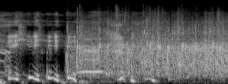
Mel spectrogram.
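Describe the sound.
An audience claps in a steady, dense wash of applause that fills the whole clip, with a voice talking over it at the start before trailing into the clapping.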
